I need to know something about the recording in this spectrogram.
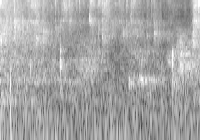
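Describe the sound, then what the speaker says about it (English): Running water splashing over hands at a mosque wudu washing area, a steady faint faucet stream with small drips and splashes throughout. "I can wash my hands."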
